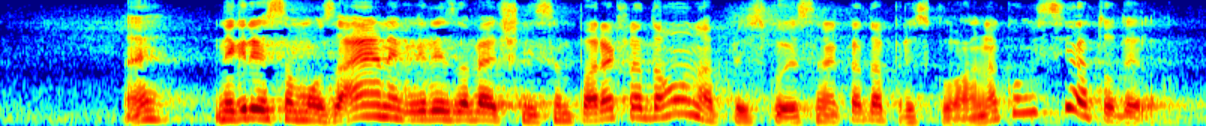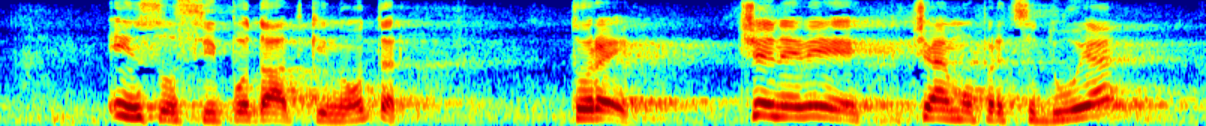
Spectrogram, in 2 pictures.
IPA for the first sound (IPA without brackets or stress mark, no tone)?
n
